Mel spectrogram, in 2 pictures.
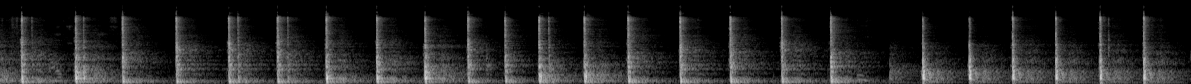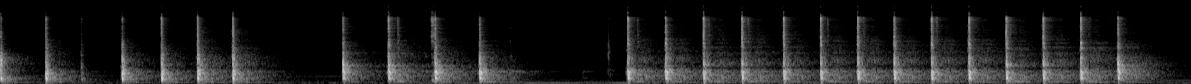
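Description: Repeated heavy hammer blows beat on a steel car frame rail from a wrecked 2016 Nissan Pathfinder, coming in steady rapid bursts with brief pauses between runs, loud and close.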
